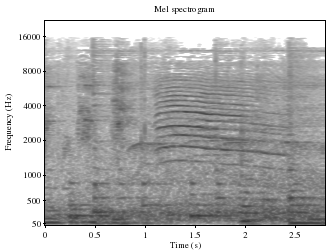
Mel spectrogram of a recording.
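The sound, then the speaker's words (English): A trumpeter hornbill gives a drawn-out, wailing call mimicking a cat's meow, clear over a steady low background rumble. “However, the trumpeter hornbill has a rather convincing cat.”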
